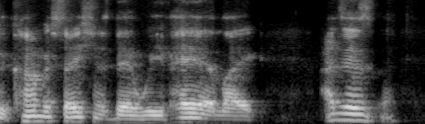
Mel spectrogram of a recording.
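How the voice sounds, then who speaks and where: The speaker is a man with a fairly low voice. He has a Southern US accent. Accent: Southern drawl. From Alabama, Birmingham. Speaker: business consultant and show host. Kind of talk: casual interview chat. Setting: live video stream. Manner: animated.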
